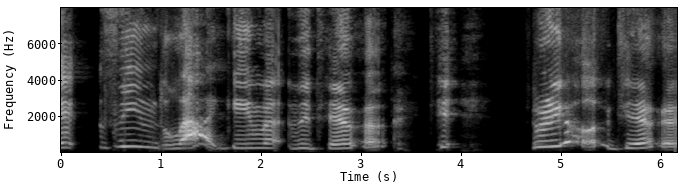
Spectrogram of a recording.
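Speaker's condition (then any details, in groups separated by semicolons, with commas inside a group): Cerebral palsy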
